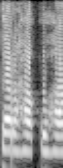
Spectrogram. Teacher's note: کلمت ترہقها میں یہاں را کا حکم ہے تفخیم. ہمیں را کو بھاری آواز میں پڑھنا ہے کیونکہ را پہ جزم ہے لیکن اس سے پہلے والے حرف پہ تا پہ زبر ہے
